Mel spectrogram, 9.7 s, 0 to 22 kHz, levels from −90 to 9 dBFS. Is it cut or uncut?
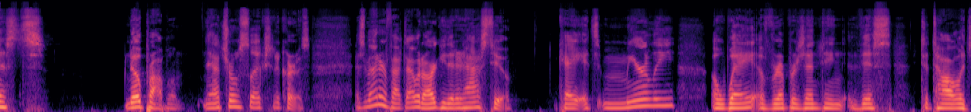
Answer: uncut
